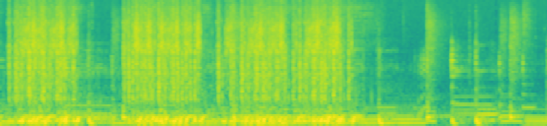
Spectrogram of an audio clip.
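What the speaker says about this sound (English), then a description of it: "it has a much higher fire rate. I believe it now qualifies as a Gatling gun" Rapid, continuous gunfire from a Gatling gun mounted on a tank in Scrap Mechanic, the bursts loud and dense, thinning briefly near the end before resuming.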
